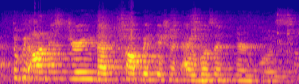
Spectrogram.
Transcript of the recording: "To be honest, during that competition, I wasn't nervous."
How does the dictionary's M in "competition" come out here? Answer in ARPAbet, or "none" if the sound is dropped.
none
